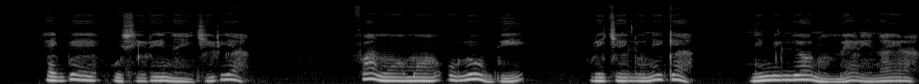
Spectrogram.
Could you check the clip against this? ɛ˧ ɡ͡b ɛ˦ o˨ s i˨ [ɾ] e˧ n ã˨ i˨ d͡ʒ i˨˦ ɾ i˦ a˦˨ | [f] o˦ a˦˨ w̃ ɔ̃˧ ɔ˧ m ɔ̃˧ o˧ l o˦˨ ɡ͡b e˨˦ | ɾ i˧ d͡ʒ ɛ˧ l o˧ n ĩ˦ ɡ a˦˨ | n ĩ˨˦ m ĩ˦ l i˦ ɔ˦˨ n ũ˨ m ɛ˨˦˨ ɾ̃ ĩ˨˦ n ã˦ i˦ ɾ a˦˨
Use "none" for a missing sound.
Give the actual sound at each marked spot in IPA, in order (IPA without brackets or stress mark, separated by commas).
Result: ɾ, f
